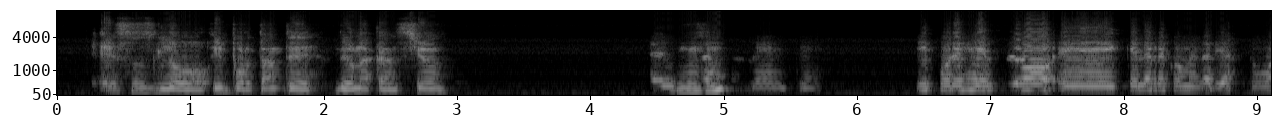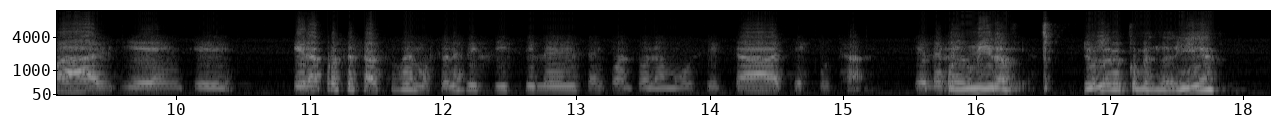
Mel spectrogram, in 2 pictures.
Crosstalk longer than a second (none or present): none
